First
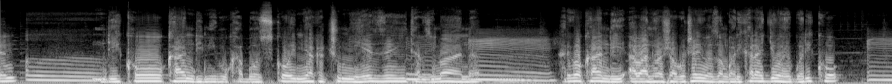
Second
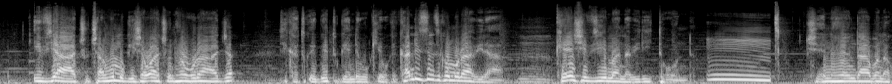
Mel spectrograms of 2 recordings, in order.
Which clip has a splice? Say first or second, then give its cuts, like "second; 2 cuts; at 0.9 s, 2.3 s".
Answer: second; 1 cut; at 7.7 s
